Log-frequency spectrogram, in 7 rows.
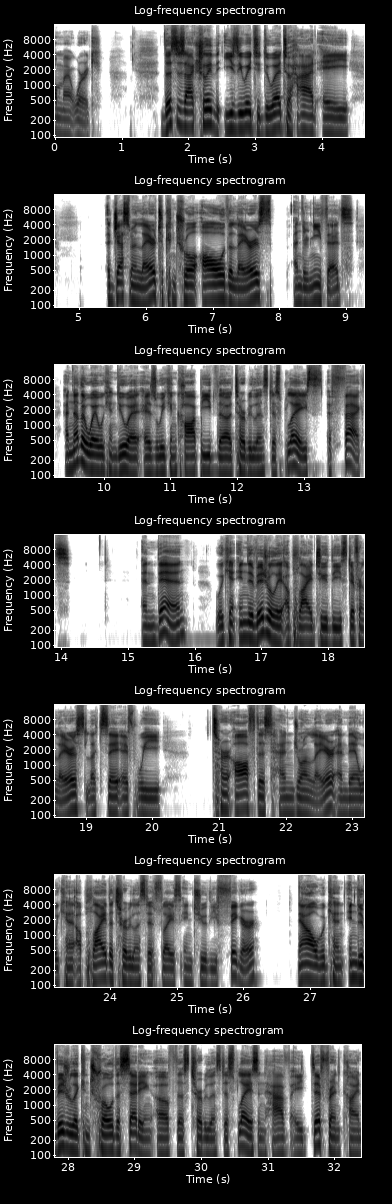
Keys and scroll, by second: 0.0-1.0 typing, 1.0 super+s, 15.0 super+c, 25.8 super+v, 26.6 space.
